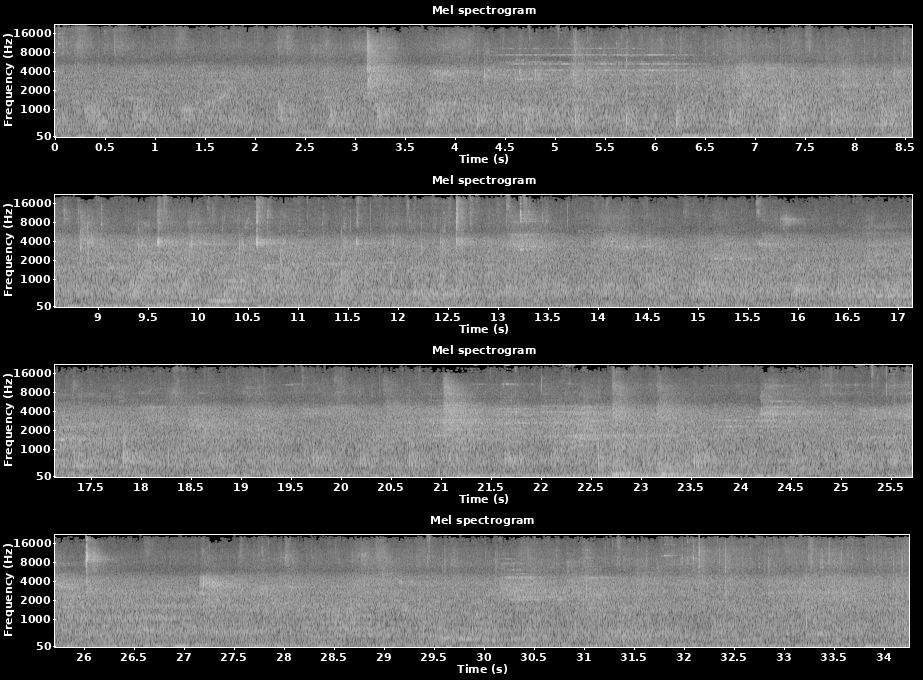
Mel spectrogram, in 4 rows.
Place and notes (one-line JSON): {"title": "Altstadt, Bremen, Deutschland - bremen, katharinenklosterhof, shopping mall", "date": "2012-06-13 15:00:00", "description": "Inside the glass roofed shopping center. The sound of steps passing by on the solid stone pavement.\nsoundmap d - social ambiences and topographic field recordings", "latitude": "53.08", "longitude": "8.81", "altitude": "21", "timezone": "Europe/Berlin"}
